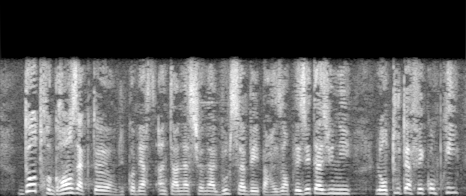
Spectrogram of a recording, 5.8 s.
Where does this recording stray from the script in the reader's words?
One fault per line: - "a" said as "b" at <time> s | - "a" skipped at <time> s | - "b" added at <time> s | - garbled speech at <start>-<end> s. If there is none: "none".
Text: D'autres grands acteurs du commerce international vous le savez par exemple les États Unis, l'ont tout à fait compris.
none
